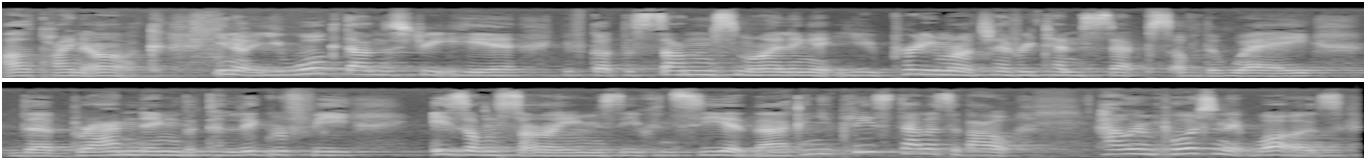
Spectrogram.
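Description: A woman speaking as a guest on a live panel, fluent and measured. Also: fairly low pitch, darkish tone. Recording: long reverb of a hotel hall with faint noise.

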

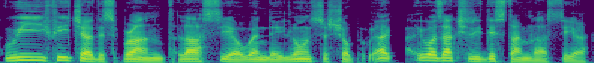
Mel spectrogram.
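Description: Fields: Sex: man. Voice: low, smooth. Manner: halting, filler-heavy. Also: lively intonation, darkish tone, dry recording, studio quality. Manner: halting, many "like" and "uh" fillers, restarts words. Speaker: fashion director being interviewed. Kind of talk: conversational interview.

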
